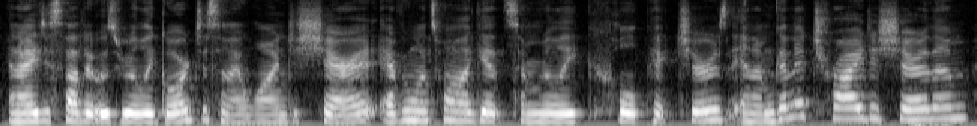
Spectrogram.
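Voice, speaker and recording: A woman who hosts a soap-making tutorial channel explains informally, step by step, as she works on a casual crafting tutorial. Her slightly high voice is darkish and steady, and she talks fast; the recording has a roomy echo and faint background noise.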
